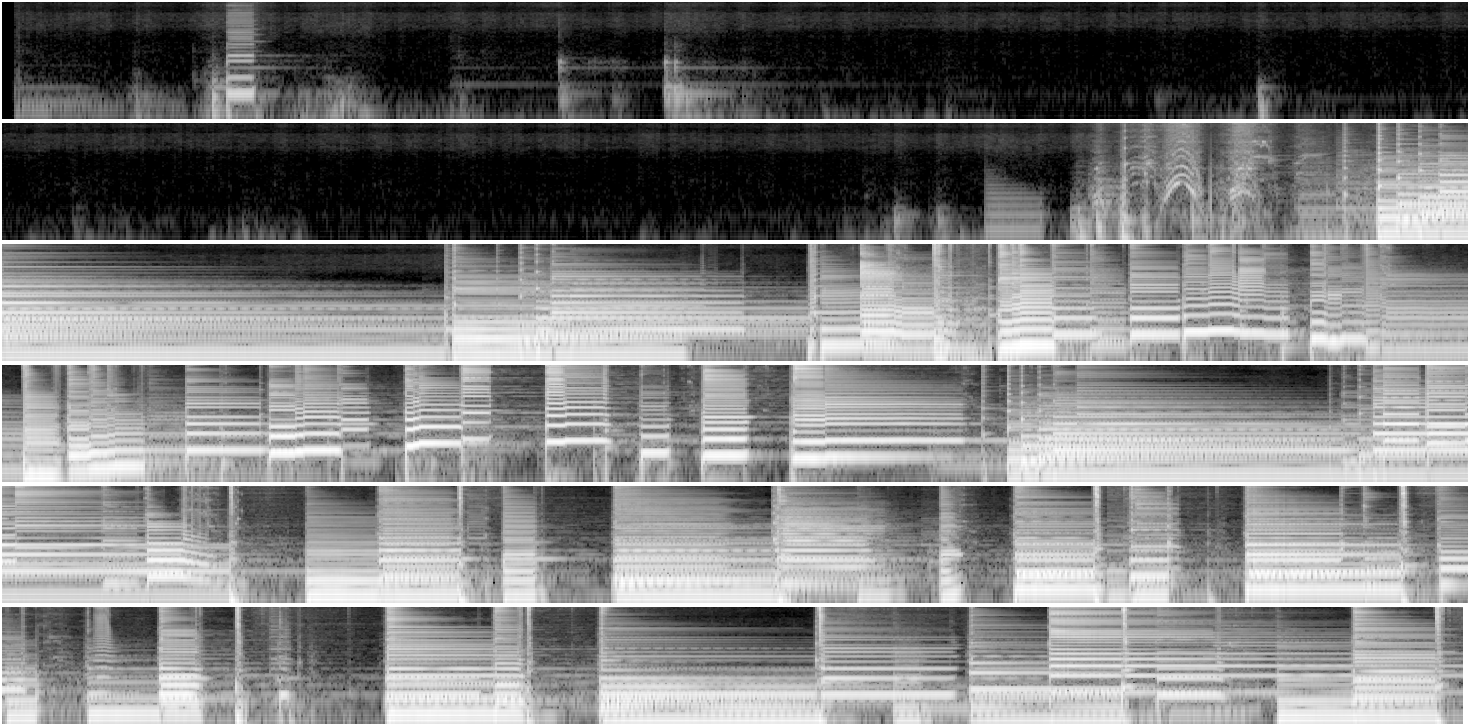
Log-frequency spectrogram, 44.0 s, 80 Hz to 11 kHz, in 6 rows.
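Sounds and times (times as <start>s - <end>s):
acoustic guitar playing: 1.0s - 1.8s, 12.2s - 43.9s.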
